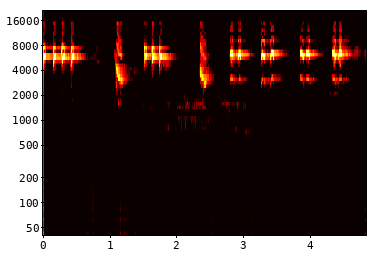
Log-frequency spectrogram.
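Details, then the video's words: Olive-backed sunbird full-filler song recorded by phone in Gresik, East Java: high rapid trills and sharp downslurred notes, then a run of paired ringing notes repeated about twice per second. "Kicau burung kolibri ninja full isian cocok untuk pancingan & masteran burung konin jadi gacor"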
